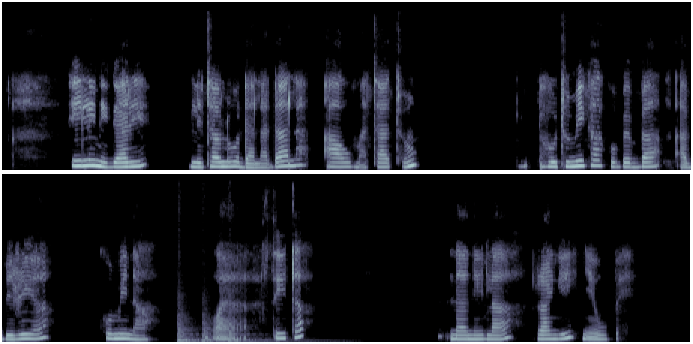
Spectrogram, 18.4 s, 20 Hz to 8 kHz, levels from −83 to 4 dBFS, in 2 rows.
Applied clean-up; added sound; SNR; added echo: none; Knock; 16 dB; none.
